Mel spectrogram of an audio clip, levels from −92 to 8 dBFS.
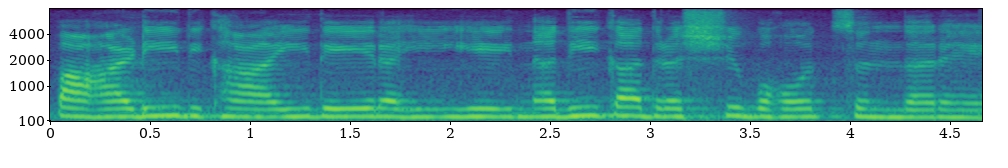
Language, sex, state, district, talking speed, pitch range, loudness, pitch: Hindi, female, Madhya Pradesh, Dhar, 140 wpm, 200-215 Hz, -15 LUFS, 205 Hz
